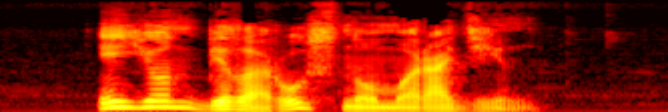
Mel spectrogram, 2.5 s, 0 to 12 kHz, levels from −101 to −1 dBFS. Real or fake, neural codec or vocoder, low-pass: real; none; 10.8 kHz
